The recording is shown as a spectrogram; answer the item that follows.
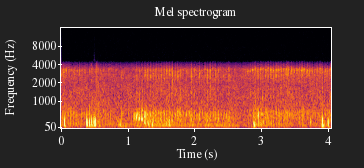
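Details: A snoring cat gives two or three short, low, husky breath sounds over a faint steady background hiss.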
